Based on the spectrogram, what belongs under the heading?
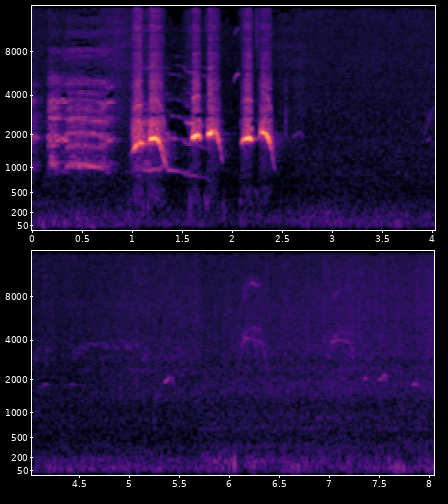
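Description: A nestling songbird begging: a short buzzy call, then about five loud, short chirps over a second and a half, each rising and falling in pitch.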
